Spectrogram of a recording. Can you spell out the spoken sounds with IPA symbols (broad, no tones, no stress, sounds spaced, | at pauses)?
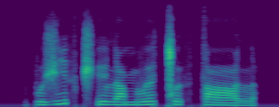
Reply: p ʊ ʒ i θ t͡ʃʼ ɪ l ɑ m β ə ǀ ʊ θ t ɑ l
